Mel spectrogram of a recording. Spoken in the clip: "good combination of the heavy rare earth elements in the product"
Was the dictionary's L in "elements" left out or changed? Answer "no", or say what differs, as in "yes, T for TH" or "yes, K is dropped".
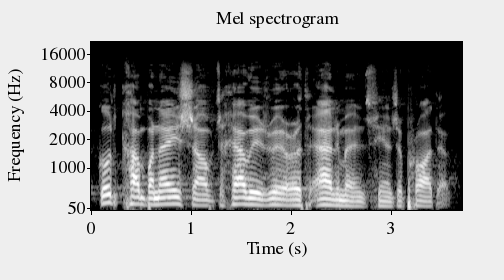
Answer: no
